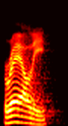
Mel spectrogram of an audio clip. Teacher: en faisons l'accent tonique en première position ça donnera rarely et le E ici deviendra muet vous l'écrivez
